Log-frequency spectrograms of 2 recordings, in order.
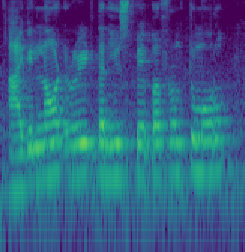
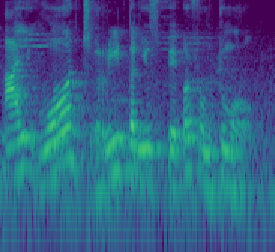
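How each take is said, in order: First: 'Will not' is said as two full words. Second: 'Will not' is squeezed into one short word. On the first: "I विल नॉट" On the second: "विल नॉट को हम combine कर देंगे, short में बोलेंगे"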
